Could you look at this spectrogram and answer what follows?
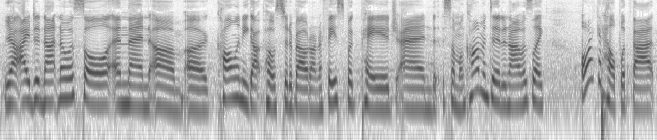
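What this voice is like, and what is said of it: Minnesota accent. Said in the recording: “I hear her accent now. I knew it. I heard it. She's like, Minnesota nice.”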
